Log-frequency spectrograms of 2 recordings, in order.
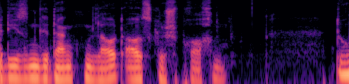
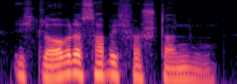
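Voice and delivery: ordinary delivery

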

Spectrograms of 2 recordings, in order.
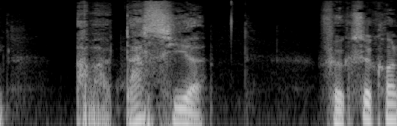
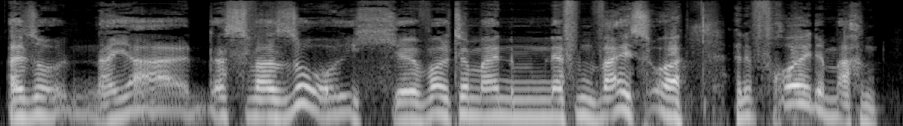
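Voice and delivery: high, slow, halting excuse; hesitant, flustered fox caught out; stammering; 10 semitones higher, 3 dB louder than usual. A narrator's reading. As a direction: stall awkwardly, dragging out the first words. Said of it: "und deshalb stotterte er".

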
